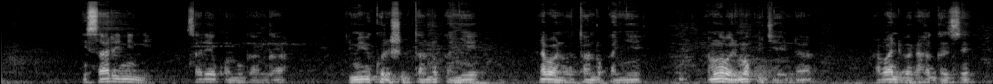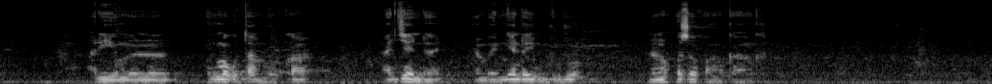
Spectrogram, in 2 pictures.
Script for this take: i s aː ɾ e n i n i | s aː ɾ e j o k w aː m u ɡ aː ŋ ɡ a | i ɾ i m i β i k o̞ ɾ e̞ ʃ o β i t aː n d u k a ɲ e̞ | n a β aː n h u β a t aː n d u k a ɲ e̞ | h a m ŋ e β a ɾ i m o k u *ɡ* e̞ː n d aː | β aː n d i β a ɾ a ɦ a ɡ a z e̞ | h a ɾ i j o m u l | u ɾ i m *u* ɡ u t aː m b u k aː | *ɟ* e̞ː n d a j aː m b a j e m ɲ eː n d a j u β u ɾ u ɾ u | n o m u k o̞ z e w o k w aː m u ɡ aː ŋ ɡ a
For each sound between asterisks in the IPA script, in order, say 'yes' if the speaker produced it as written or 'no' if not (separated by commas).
no, no, yes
